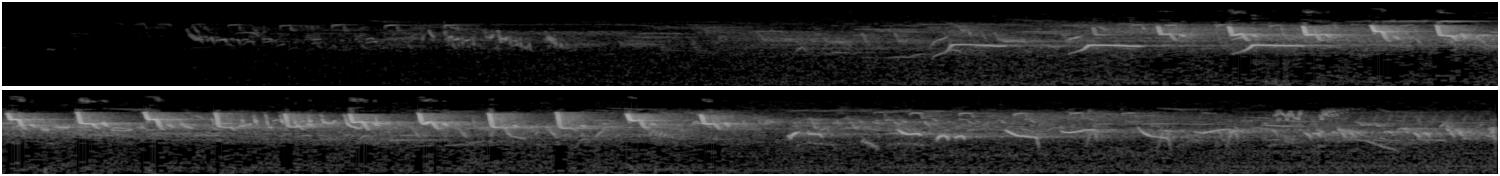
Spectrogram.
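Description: Near silence for the first few seconds, then birds chirping: a quick run of short, high chirps, about three a second, that grows louder and then thins out toward the end.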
